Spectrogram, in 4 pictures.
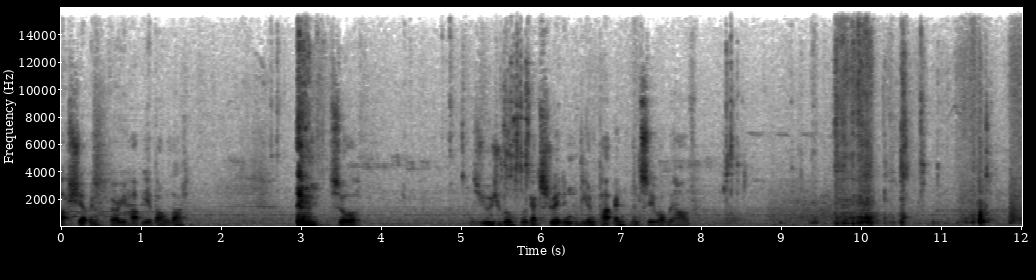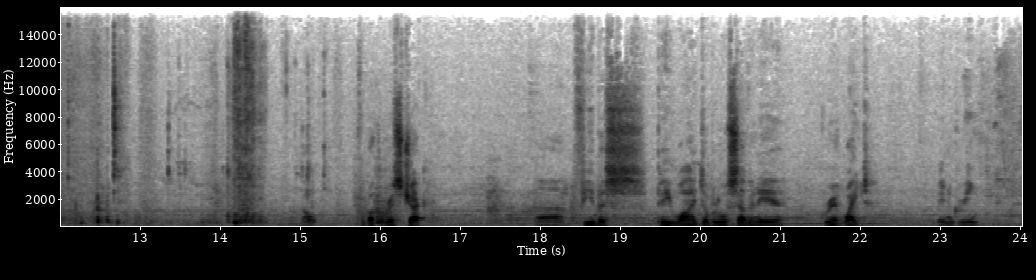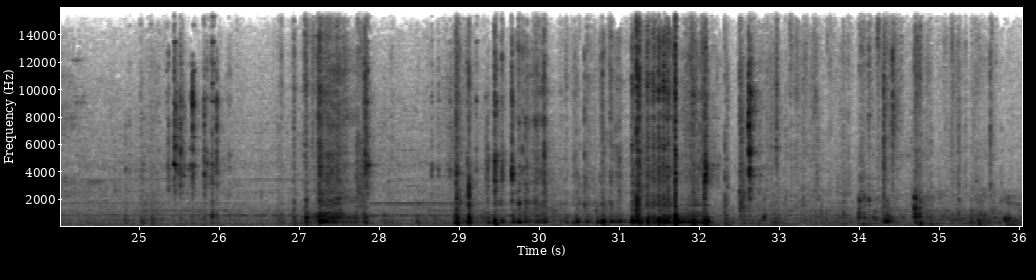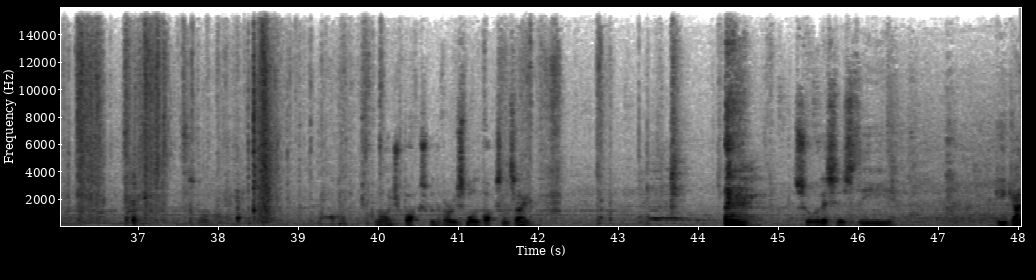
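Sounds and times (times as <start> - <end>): package rustling scrapes: 9.4 - 14.6, 26.9 - 28.0, 28.7 - 40.0.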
